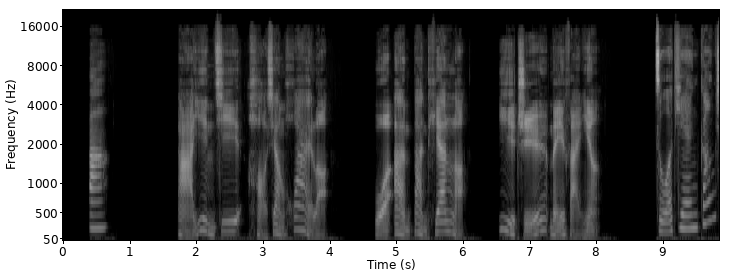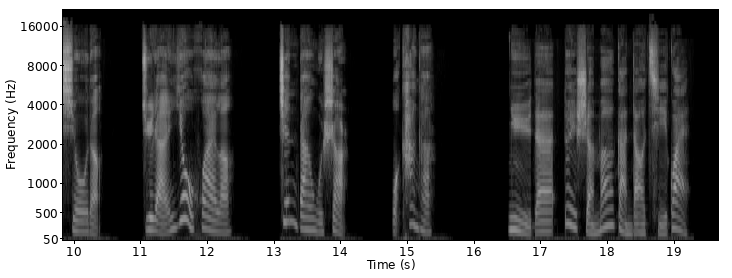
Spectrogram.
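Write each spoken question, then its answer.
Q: 女的对什么感到奇怪?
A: 打印机昨天刚修又坏了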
